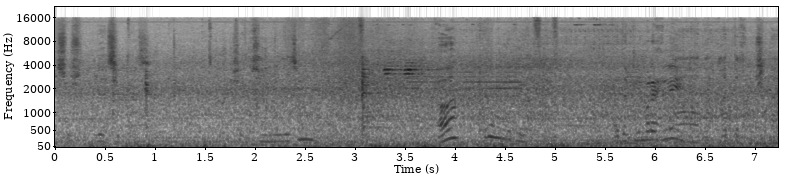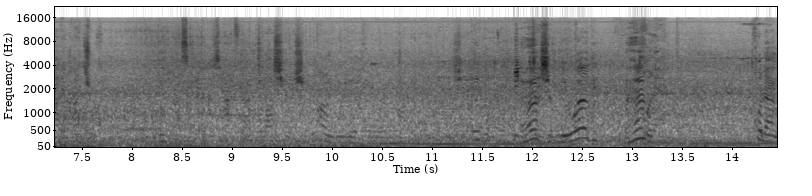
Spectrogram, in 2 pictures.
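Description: City road traffic: a steady rumble of cars passing, with scattered voices over it.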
